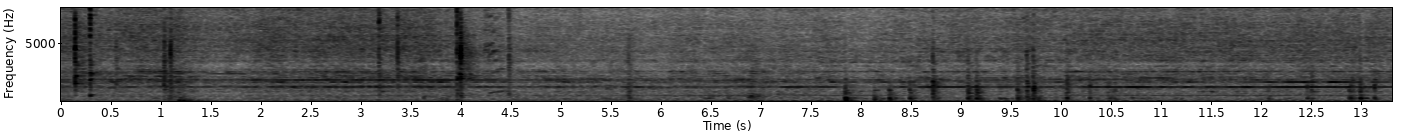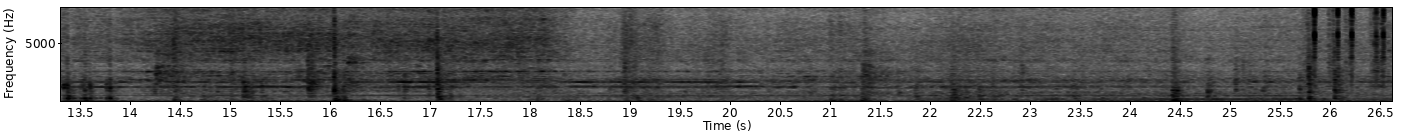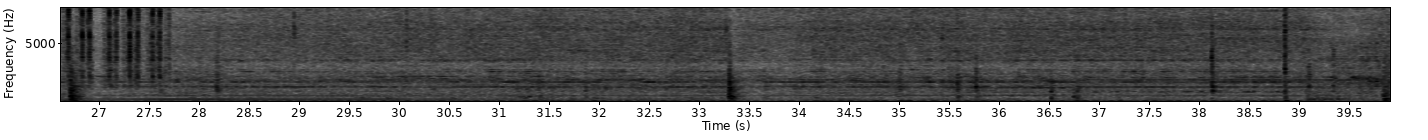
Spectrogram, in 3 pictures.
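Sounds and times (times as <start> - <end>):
low motor hum: 22.0 - 29.9
rapid clicks: 25.7 - 27.8.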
